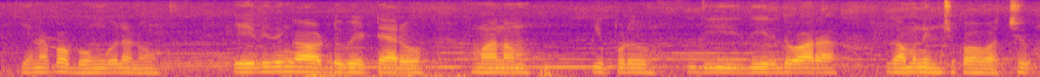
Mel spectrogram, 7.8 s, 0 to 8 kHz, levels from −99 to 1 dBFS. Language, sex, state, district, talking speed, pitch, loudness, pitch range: Telugu, male, Andhra Pradesh, Srikakulam, 85 wpm, 130 Hz, -19 LUFS, 125-135 Hz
